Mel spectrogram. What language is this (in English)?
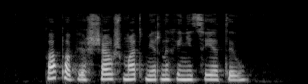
Belarusian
